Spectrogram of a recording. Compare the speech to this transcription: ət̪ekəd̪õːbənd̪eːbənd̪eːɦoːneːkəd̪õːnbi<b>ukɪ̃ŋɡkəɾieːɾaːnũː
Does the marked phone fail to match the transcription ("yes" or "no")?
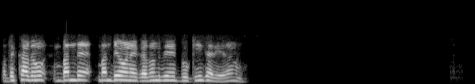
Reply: no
